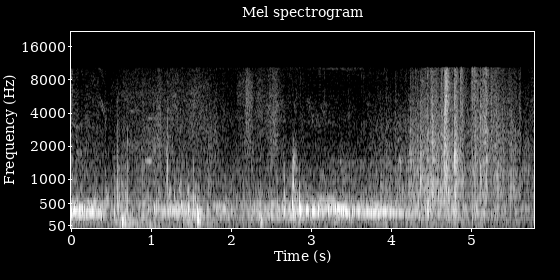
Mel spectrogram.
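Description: Pigeons coo in low, throaty, repeated calls close by, overlapping one another with soft wing flutters and rustling throughout.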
